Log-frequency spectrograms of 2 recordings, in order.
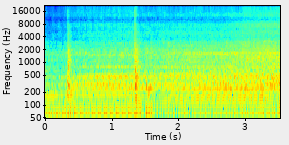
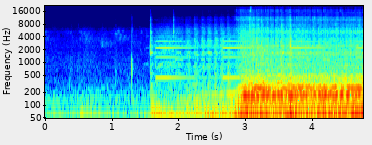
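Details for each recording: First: Land Rover Discovery 2 with a three-year misfire, after fixing a cheap broken part: smooth, even idle with steady hum and no misses; all cylinders firing, number one header runner getting hot. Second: Land Rover Discovery 2 V8. Cylinder one is fully dead despite passing compression and having spark, with the fuel injector suspected. It runs with an uneven, stumbling lope and light top-end ticking, and a lifter or valve problem is suspected.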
